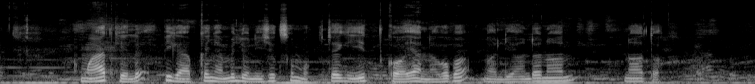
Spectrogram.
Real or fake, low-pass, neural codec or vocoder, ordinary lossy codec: real; none; none; none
